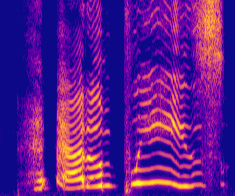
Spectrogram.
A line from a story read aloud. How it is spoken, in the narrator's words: Charlie cried out desperately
